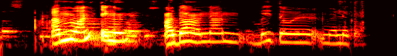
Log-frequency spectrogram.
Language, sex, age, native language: Icelandic, male, 11, Icelandic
